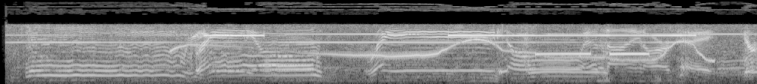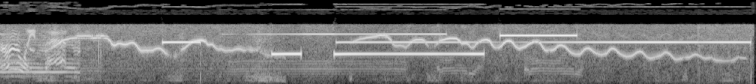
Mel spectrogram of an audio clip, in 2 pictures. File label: SSB Net Tune-Up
